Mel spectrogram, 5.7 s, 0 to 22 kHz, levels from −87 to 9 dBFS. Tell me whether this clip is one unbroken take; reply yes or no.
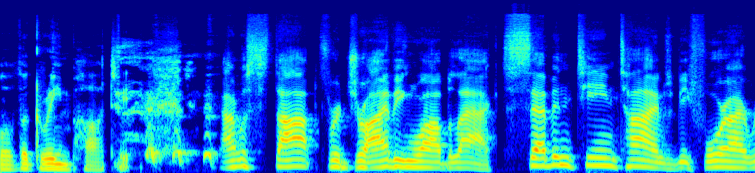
no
